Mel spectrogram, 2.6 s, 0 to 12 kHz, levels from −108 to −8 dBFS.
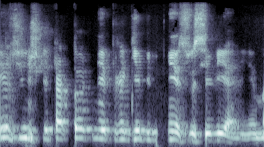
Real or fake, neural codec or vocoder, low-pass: real; none; 10.8 kHz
